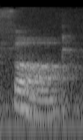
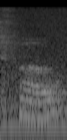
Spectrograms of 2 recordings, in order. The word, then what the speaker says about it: pho: can cook toel today we're making F and it's spelled p h o which most people think it's faux but it's a Vietnamese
